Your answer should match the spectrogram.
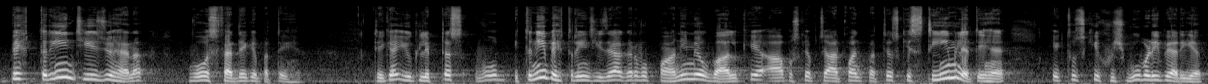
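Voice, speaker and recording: A man's voice: sits high, a little mellow. A man from Pakistan, a studio guest giving herbal health advice, earnest and instructive, going step by step. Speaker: herbal remedy expert guest.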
